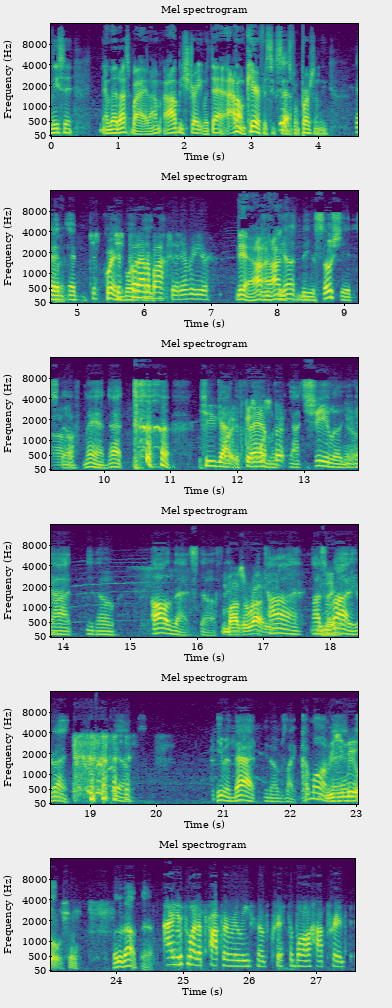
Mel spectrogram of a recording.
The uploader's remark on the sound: Listener Phone Calls. We open up the phone lines and get you the listeners to weigh.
